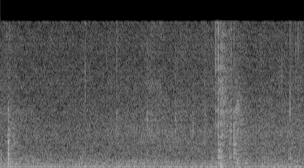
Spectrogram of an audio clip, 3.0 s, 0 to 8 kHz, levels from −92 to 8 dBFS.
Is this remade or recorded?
remade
